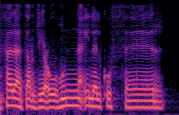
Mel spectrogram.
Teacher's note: أتينا بالألف مقللة لأن الراء المكسورة المتطرفة بعدها جاءت متطرفة مكسورة، فوجب يعني العناية بالتقليل.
